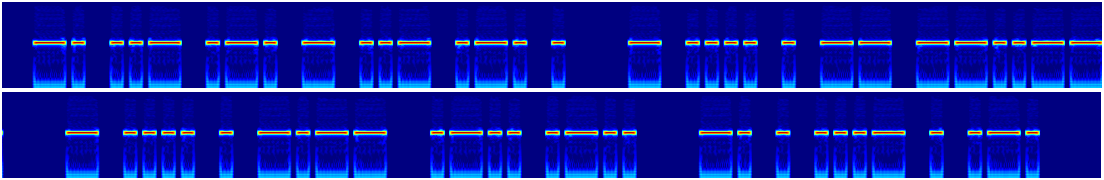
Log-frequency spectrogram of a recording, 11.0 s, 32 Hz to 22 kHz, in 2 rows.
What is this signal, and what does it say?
Morse code, heard as a keyed tone, about 25 wpm, 1000 Hz. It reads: NURTURE THEM, THEY LL NEVER
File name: qotdfiles / 25wpm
